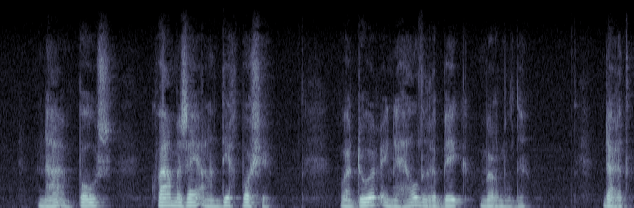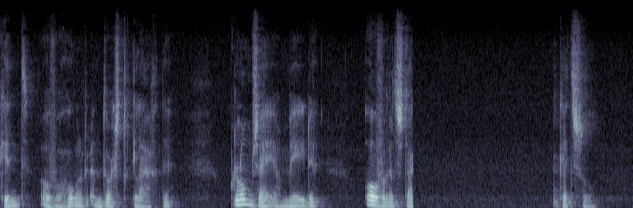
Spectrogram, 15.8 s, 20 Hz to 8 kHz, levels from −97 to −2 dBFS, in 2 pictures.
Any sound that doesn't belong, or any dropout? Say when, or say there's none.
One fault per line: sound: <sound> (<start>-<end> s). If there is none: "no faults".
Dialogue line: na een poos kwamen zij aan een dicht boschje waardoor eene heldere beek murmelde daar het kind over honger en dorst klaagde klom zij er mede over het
no faults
